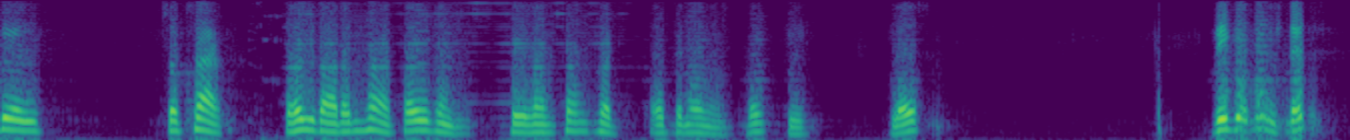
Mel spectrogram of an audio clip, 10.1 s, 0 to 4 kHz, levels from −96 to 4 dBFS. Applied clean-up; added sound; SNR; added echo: neural separator model SepFormer WHAMR!.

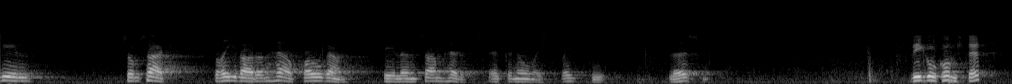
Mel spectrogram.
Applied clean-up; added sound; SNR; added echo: none; none; none; none.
